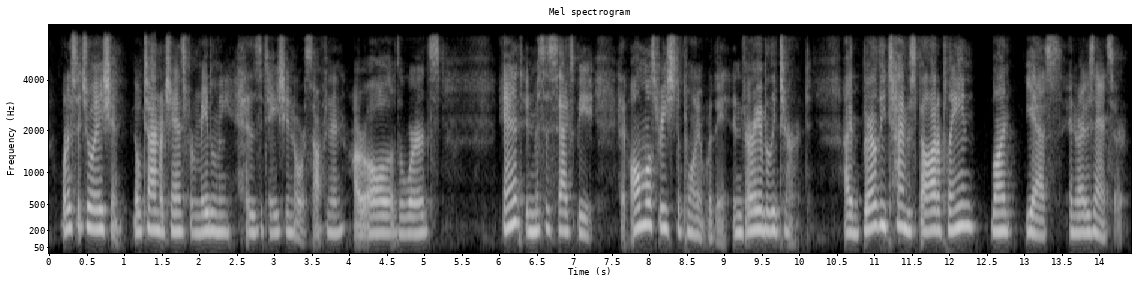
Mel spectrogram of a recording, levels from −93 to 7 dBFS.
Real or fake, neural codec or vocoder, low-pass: fake; codec, 16 kHz, 4 kbps, FunCodec, trained on Chinese and English, 50 frames a second; 7.2 kHz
